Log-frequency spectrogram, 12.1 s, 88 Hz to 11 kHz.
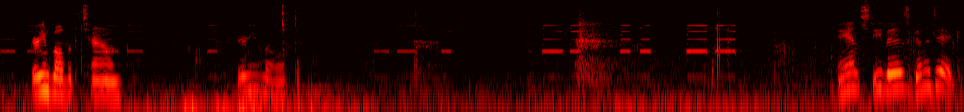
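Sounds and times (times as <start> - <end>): metal detector beeps: 0.0 - 3.8, 4.6 - 5.8, 6.6 - 9.4.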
